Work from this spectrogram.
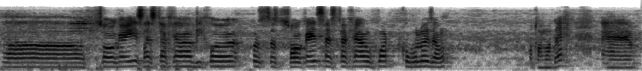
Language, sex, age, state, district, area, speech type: Assamese, male, 30-45, Assam, Lakhimpur, rural, spontaneous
